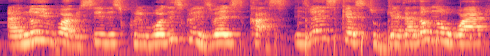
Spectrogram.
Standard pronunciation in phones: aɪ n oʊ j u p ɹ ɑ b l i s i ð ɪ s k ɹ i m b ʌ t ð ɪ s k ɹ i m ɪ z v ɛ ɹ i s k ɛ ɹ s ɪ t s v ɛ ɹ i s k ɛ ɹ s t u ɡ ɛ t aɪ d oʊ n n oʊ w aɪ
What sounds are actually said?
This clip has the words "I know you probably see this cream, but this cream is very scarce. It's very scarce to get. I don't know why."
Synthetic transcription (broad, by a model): aɪ n oʊ j u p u ɑ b i s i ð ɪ s k ɹ i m b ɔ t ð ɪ s k ɹ i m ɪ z v ɛ ɹ i s k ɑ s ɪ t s v ɛ ɹ i s k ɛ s t u ɡ ɛ t aɪ d oʊ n n oʊ w aɪ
